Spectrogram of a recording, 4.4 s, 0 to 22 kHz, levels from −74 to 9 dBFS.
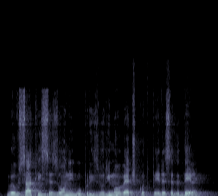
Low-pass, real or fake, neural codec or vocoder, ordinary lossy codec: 14.4 kHz; real; none; Opus, 24 kbps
